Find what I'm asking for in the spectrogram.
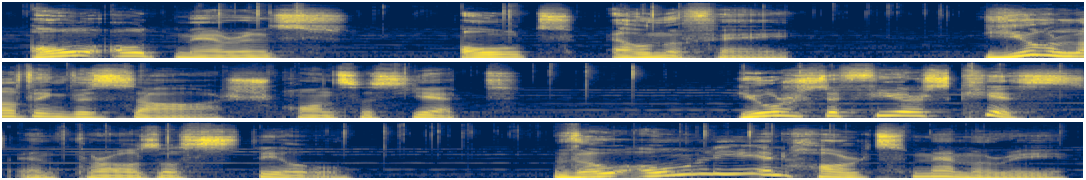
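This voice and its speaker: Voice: medium pitch, warm tone, exaggerated voice. A narrator reciting as a mournful elven bard, in a solemn, poetic manner.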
